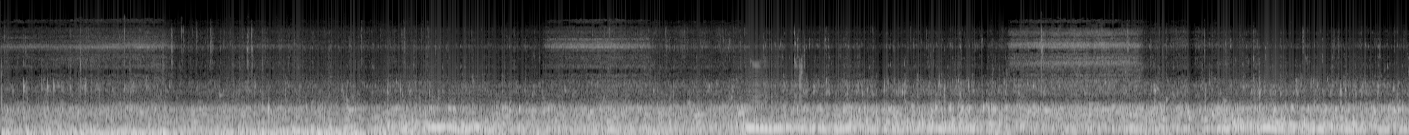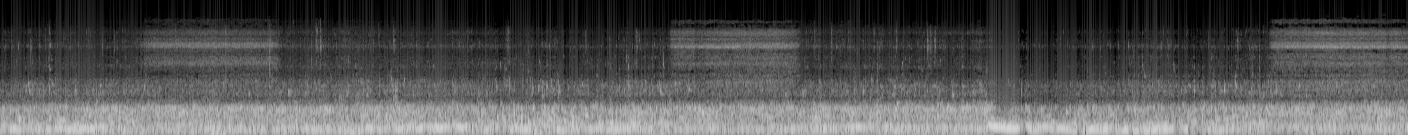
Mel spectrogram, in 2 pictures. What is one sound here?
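A diver breathes through a regulator, with loud bursts of bubbles every few seconds.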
